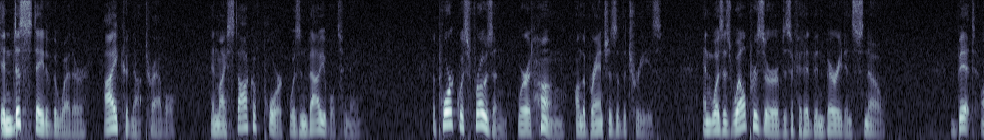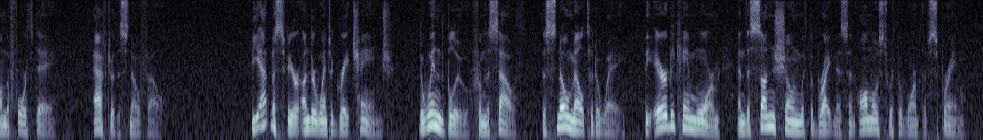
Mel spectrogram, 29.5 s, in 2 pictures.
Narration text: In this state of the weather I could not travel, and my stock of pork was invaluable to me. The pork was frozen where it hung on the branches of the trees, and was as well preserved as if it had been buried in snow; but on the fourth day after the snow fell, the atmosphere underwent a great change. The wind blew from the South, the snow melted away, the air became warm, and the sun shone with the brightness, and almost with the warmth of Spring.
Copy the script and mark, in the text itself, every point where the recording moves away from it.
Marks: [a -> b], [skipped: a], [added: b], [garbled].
In this state of the weather I could not travel, and my stock of pork was invaluable to me. The pork was frozen where it hung on the branches of the trees, and was as well preserved as if it had been buried in snow; [but -> bit] on the fourth day after the snow fell, the atmosphere underwent a great change. The wind blew from the South, the snow melted away, the air became warm, and the sun shone with the brightness, and almost with the warmth of Spring.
